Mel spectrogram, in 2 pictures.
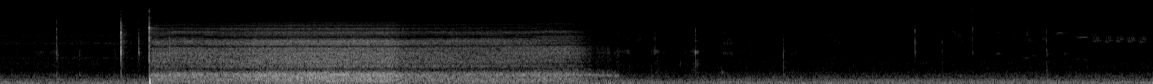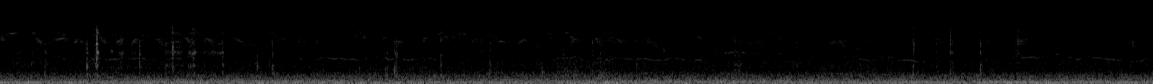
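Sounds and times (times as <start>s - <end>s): low background rumble: 0.0s - 6.8s
small birds chirping: 1.5s - 8.6s, 9.2s - 23.0s.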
